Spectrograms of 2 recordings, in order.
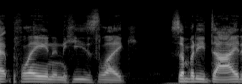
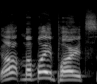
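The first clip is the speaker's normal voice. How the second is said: high-pitched awkward blurt; retold awkward patient; 11 semitones higher than usual. Patient telling the doctor about boy parts, high awkward blurt. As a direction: pitch it way up, mock sheepish. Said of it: "I was just like".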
